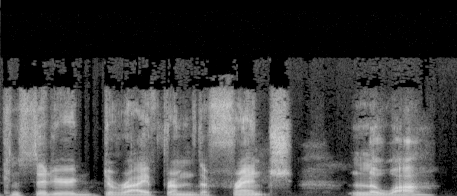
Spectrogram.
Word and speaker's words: Loa: And anyone who has watched Kolchak the Night Stalker, the zombie from 1974, the second episode, might remember it because he actually, of course, mispronounces it as Lois, and he calls her like Mama Lois instead of Mama Loa.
